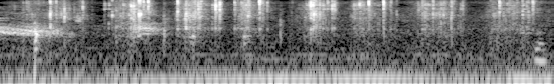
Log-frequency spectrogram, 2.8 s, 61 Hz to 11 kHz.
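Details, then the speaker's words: 2014 Ford Fusion front wheel hub, removed and spun by hand: rough, gritty crunching from a worn-out front wheel bearing. "i don't know if you can hear all that bearing noise so it's pretty shot"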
